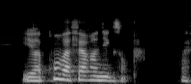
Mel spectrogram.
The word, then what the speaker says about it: vais: Alors ce mot-là, il se prononce V. Parce que le AI, ça fait V. Ça fait E en fait, le AI, pardon.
